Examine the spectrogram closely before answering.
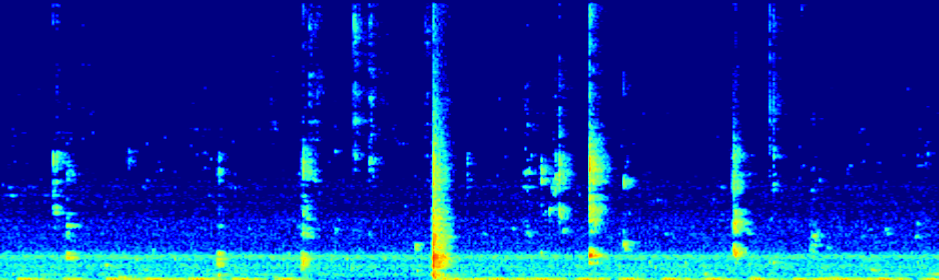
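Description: Fork and spoon clicking and scraping on a ceramic plate while picking apart fried fish, with one sharp clink about four seconds in. Soft rhythmic chewing runs underneath and pauses briefly just before the clink.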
